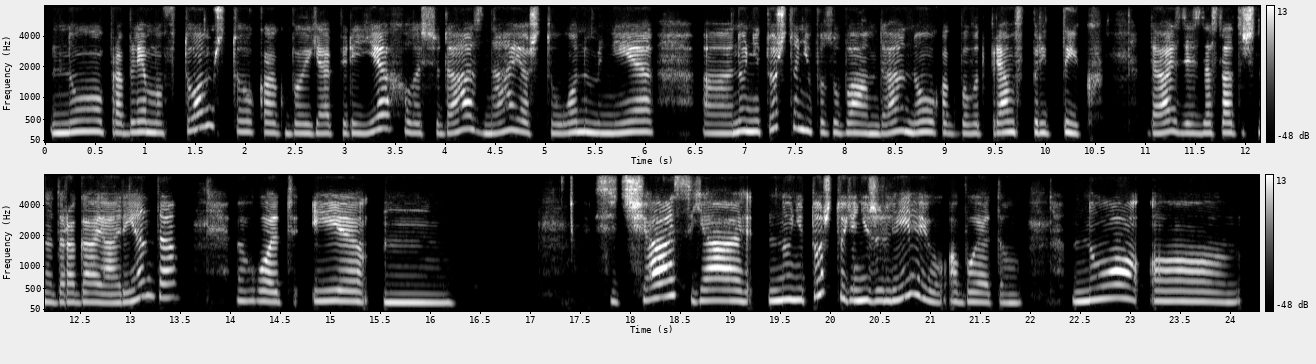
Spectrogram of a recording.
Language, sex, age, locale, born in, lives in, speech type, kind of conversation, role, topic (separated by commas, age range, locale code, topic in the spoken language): Russian, female, 30-34, ru-RU, Russia, Estonia, conversation, advice, user, Как рост расходов на проживание создаёт для вас финансовое давление?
